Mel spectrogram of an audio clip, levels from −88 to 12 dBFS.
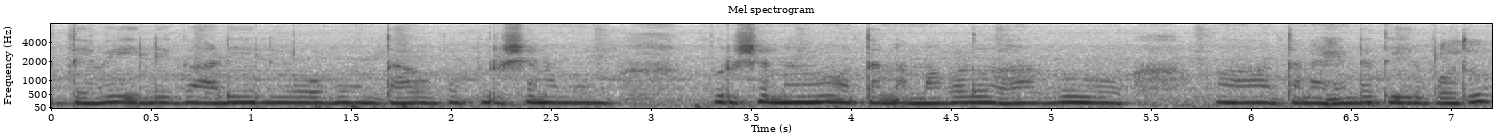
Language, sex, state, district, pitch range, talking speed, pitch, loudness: Kannada, female, Karnataka, Gulbarga, 190-205 Hz, 110 wpm, 195 Hz, -12 LUFS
